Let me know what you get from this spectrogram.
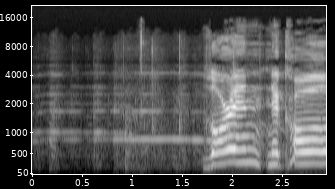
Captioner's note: attendees cheering and clapping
